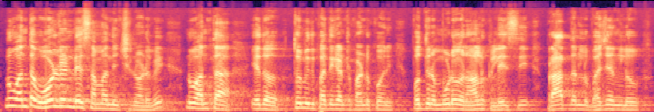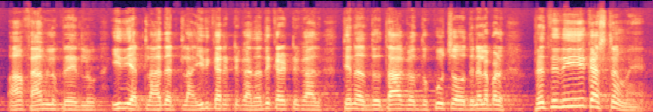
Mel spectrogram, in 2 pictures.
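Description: A man's voice: on the high side, quick pace, a bit bright, long reverb tail. A man preaching a daily devotional sermon who keeps firing rhetorical questions at his listeners. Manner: fires repeated rhetorical questions.

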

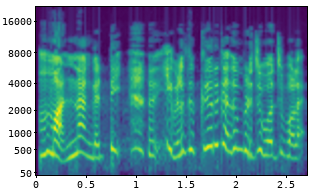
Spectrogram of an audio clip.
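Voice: extremely high pitch, expressive, quick pace, pushed and bright, no echo, exaggerated voice. An actress voicing an irritated village woman muttering insults in a cartoon. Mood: grumbling. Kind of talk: cartoon voice acting.

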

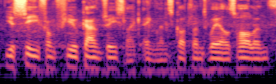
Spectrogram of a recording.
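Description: A man's voice: low voice, fairly even intonation, normal speed. A man giving chatty live commentary on darts as one of two commentators. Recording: faint venue noise behind.

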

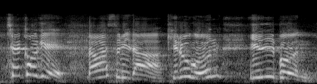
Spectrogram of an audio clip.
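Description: Bright, high-pitched female motorsport commentator. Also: sing-song, unhurried. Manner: announces entries, affirms her partner. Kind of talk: live off-road race commentary. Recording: echoey PA sound, faint engine noise. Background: vehicle noise.

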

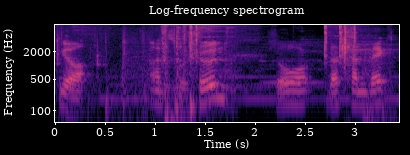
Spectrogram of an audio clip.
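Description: A man's voice: mid-range voice, animated, slow, gravelly, over music. A man giving casual, joking running commentary while playing a horror game, recorded at home on a headset. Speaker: gameplay commentator. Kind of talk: casual let's-play chat.

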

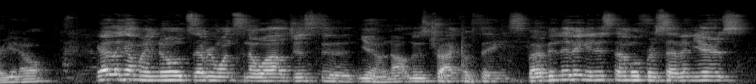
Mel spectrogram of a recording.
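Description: A man's voice: high voice, warm tone. Iranian-born man doing stand-up, roomy club. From Iran. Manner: loose, conversational delivery full of fillers and tag questions. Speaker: stand-up comedian. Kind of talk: stand-up comedy set. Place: small comedy club stage with live audience. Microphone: handheld mic.

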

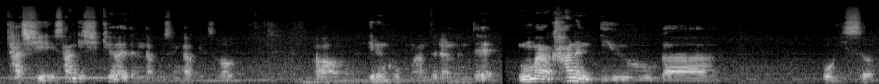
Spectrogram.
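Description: A man in his thirties from the United States, with a Korean American accent, hosts a casual interview in simple, loosely built phrases. His voice is lowish, recorded on a distant mic in an indoor rehearsal room with a drum kit, with music behind and a little hiss or hum.

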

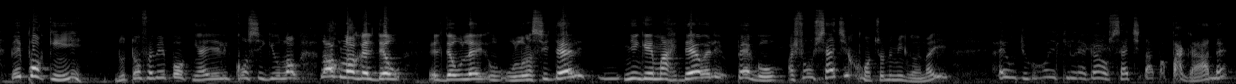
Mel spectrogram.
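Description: A podcast guest from Ceará tells a story with big swings in his voice. He speaks with a Cearense accent, acts out other people's lines and shouts out bids. His voice sits high and has a rough, breathy grain. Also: animated, fast. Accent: Cearense Portuguese. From Ceará, Brazil. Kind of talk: animated storytelling.

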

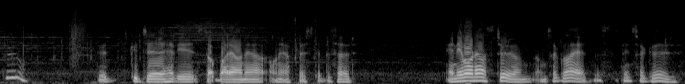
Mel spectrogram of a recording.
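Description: A man co-hosts a relaxed podcast stream, chatting loosely as a game plays. His voice is gravelly and mellow, a little fried at the bottom. He gets excitable, swears freely and doubles up his words as he talks. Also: medium pitch, a little fast, soft background music, low-quality recording. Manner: excitable, swears, laughs often, repeats words. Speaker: podcast co-host. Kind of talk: casual chat while watching a game stream.

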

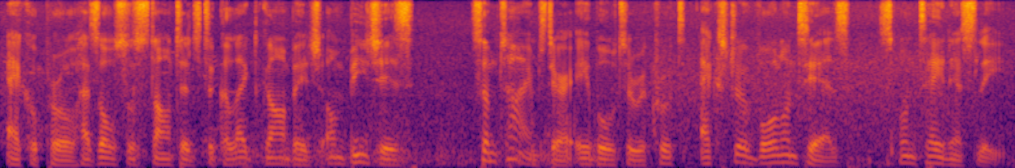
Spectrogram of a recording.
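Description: A man's voice: sits low, expressive, moderate pace, noisy background. A man reading a scripted news feature as a voice-over. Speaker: report narrator.

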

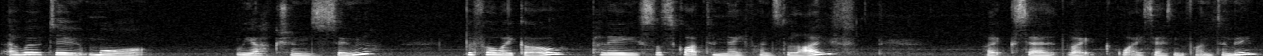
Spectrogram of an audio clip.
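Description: A woman with a warm, medium-pitched voice speaks slowly, offering casual, hesitant commentary as a reviewer in a reaction video. Faint traffic from cars on a busy road can be heard behind her.

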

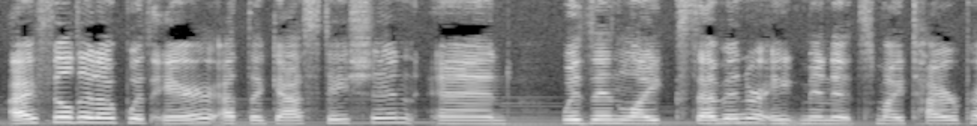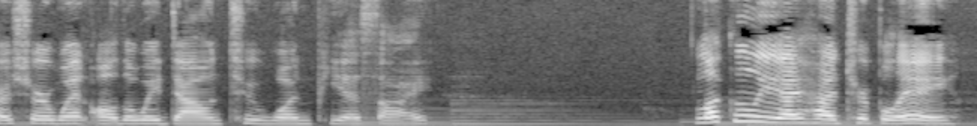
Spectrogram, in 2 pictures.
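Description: A woman's voice: a little high, a little slow, a little mellow, faint music behind. A young woman student rambling in a chatty, earnest voice-over, recorded in her parked car. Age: young adult. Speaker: student vlogger.

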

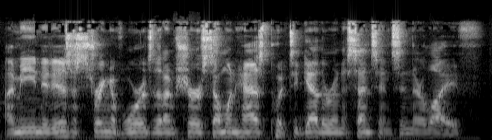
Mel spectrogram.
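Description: A young man streaming a game, chatting casually with loud jokes and laughter. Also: medium pitch, brisk. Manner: loud, laughing, joking, lively. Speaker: gaming streamer. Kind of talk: casual chat while playing.

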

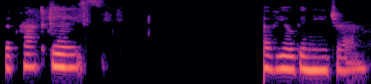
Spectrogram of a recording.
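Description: On a muffled recording, a female yoga teacher leads a guided relaxation. Her mid-range voice stays calm, soothing and measured, with long pauses between phrases.

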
